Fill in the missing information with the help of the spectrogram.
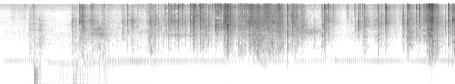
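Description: Foil wrapper of a Pokémon booster pack crinkling as it is torn open and handled, starting about a second in.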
